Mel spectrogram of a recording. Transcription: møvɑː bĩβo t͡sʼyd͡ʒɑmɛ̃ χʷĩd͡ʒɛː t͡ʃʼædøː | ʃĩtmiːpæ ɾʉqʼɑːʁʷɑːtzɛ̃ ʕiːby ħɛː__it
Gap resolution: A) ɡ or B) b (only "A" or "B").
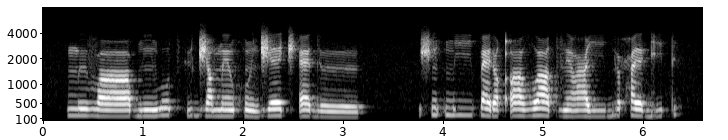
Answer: A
